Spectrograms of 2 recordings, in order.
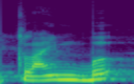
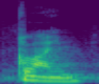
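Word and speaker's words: climb: ये क्लाइंब नहीं है, ब नहीं पढ़ना है इसमें, क्लाइम।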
